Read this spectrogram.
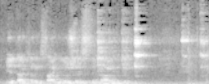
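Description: A man speaks loudly into a microphone, his voice carried over loudspeakers in a large room.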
